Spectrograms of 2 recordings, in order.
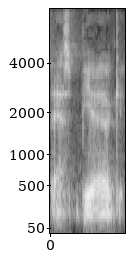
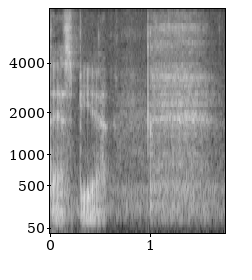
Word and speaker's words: Esbjerg: drove to in the last video isn't actually pronounced espyeg it's actually pronounced espier so um um we arrived in espier and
